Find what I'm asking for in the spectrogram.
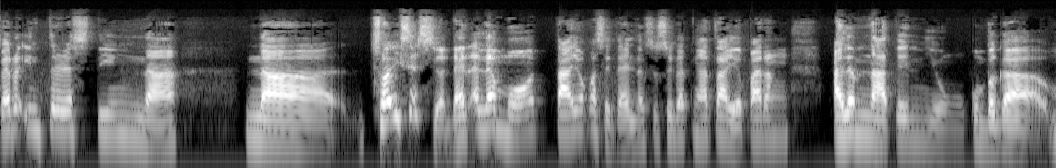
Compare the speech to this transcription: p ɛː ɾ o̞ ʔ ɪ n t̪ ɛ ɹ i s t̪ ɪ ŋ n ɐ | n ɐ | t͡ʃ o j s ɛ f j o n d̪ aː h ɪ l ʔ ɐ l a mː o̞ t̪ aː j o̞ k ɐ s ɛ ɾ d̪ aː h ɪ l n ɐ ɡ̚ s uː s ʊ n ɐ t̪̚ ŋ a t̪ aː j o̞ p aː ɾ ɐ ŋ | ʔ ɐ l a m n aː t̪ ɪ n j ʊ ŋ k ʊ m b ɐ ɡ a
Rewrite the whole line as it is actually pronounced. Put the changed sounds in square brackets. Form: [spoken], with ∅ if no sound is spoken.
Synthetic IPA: p ɛː ɾ o̞ ʔ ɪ n t̪ ɛ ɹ [ɛ] s t̪ ɪ ŋ n ɐ | n ɐ | t͡ʃ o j s ɛ [s] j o n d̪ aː h ɪ l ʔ ɐ l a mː o̞ t̪ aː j o̞ k ɐ s ɛ [∅] d̪ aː h ɪ l n ɐ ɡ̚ s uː s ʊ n ɐ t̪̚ ŋ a t̪ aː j o̞ p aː ɾ ɐ ŋ | ʔ ɐ l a m n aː t̪ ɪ n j ʊ ŋ k ʊ m b ɐ ɡ a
